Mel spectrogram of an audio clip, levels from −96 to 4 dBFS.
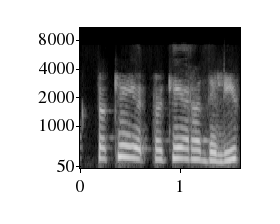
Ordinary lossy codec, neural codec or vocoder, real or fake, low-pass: AAC, 32 kbps; codec, 16 kHz, 2 kbps, X-Codec, HuBERT features, trained on balanced general audio; fake; 7.2 kHz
